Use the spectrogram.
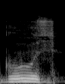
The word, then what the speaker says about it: goose: GOOSE, এখানে দেখো ই এবং ও এর মাঝে এস রয়েছে, তাই এস লেটারটির উচ্চারণ হবে জয়ের, গুজ।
